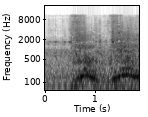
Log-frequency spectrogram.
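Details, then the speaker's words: Old Ford E350 camper with 460 engine that won't go past 30 on the highway: rough engine roar with a loose, uneven rattle underneath from something loose inside the catalytic converter, which is banging; converter to be cut off. "Rob, if you can hear that rattle, that is uh [screaming] the converter rattling. I already went under there and showed you guys it was uh banging. There's something loose inside there."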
